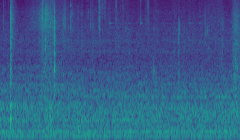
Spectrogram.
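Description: A few brief light clicks from handling a stack of plastic cutting mat and rubber embossing mat on a die-cutting machine's tray as it is lifted, over a steady low hum.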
